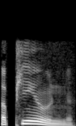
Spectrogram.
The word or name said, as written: oppugn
